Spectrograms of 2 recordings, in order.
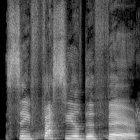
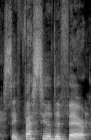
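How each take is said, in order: First: "C'est facile de faire" slow and louder; slow model phrase. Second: Said in the usual way. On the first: Shown as a demonstration. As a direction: read it slowly for the class. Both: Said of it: "So take a guess".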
